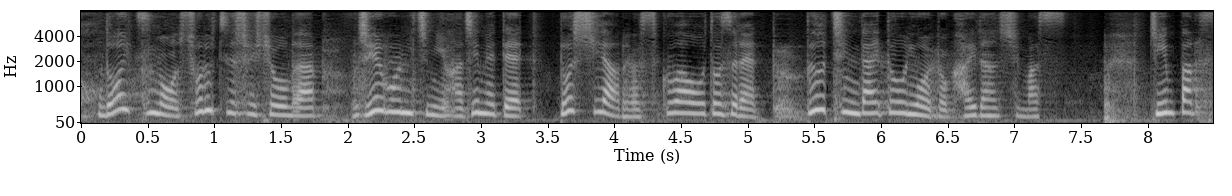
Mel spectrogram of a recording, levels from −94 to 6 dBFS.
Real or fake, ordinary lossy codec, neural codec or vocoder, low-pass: fake; none; codec, 16 kHz, 1 kbps, FunCodec, trained on LibriTTS, 50 frames a second; none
